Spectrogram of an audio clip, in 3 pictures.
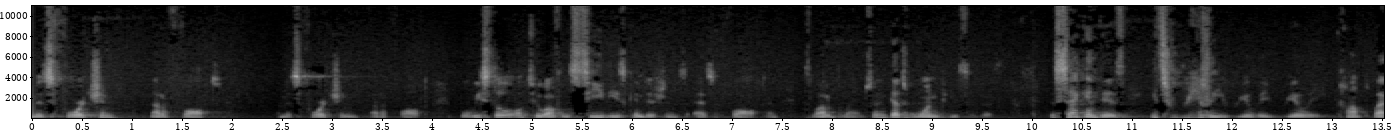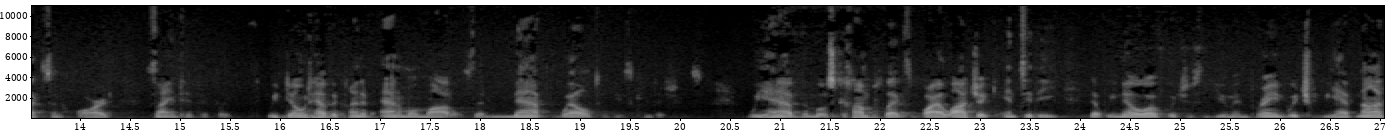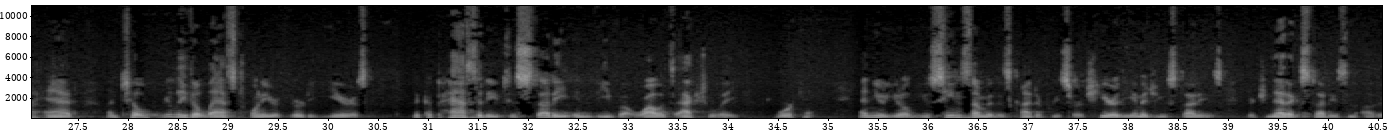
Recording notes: Live from Psychedelic Science '17 in Oakland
